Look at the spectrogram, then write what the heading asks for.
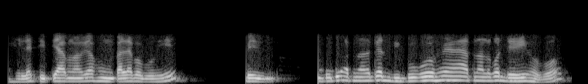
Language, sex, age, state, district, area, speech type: Assamese, male, 18-30, Assam, Majuli, urban, conversation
